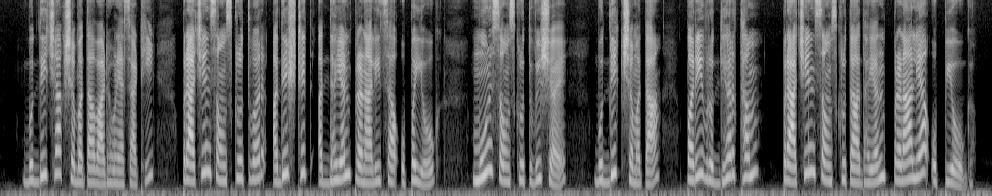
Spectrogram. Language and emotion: Marathi, neutral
